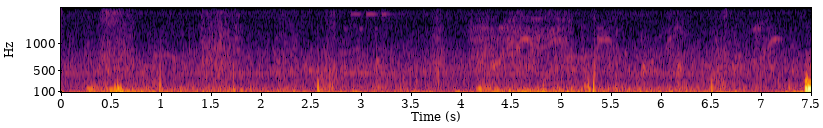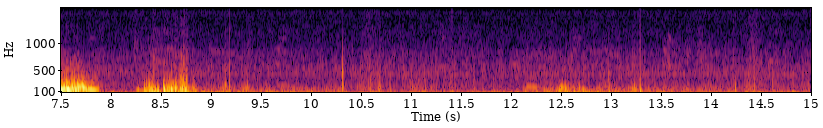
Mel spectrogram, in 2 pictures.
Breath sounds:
0.08-1.24 s: inhalation
0.08-1.24 s: crackles
1.26-3.17 s: exhalation
1.26-3.17 s: crackles
4.03-4.77 s: crackles
4.05-4.79 s: inhalation
4.79-6.73 s: exhalation
4.79-6.73 s: crackles
7.24-8.21 s: inhalation
7.40-7.94 s: wheeze
8.20-10.85 s: exhalation
8.20-10.85 s: crackles
12.04-13.20 s: inhalation
12.15-12.61 s: wheeze
13.19-15.00 s: exhalation
13.19-15.00 s: crackles

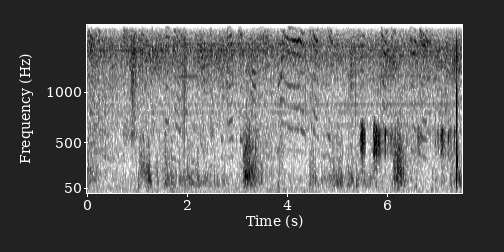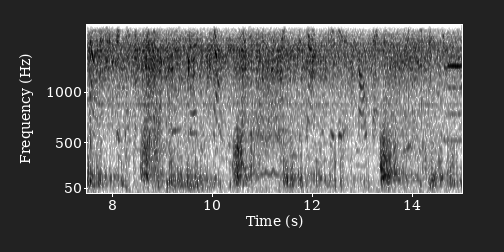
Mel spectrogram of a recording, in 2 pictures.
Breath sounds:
0.91-2.88 s: crackles
2.98-3.68 s: inhalation
2.98-3.68 s: crackles
4.29-5.95 s: crackles
6.03-6.49 s: inhalation
6.03-6.49 s: crackles
6.98-8.39 s: crackles
8.56-9.15 s: inhalation
9.18-10.36 s: crackles
10.42-11.01 s: inhalation
10.42-11.01 s: crackles
11.42-12.70 s: crackles
13.43-14.02 s: inhalation
13.43-14.02 s: crackles
14.23-15.00 s: crackles

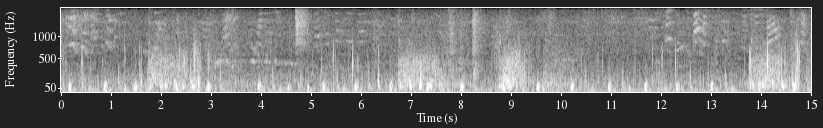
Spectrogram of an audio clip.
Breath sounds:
1.67-2.77 s: inhalation
1.67-2.77 s: crackles
6.72-7.95 s: inhalation
6.72-7.95 s: crackles
8.80-9.36 s: exhalation
8.80-9.36 s: wheeze
13.78-14.88 s: inhalation
13.78-14.88 s: crackles

